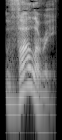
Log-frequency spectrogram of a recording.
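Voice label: "volery", British English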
